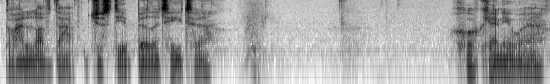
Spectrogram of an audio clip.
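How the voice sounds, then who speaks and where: A soft-spoken man murmuring ASMR commentary as he plays a video game. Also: rumbling low, sing-song, unhurried, vocal fry. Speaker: gaming streamer. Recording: faint background noise.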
